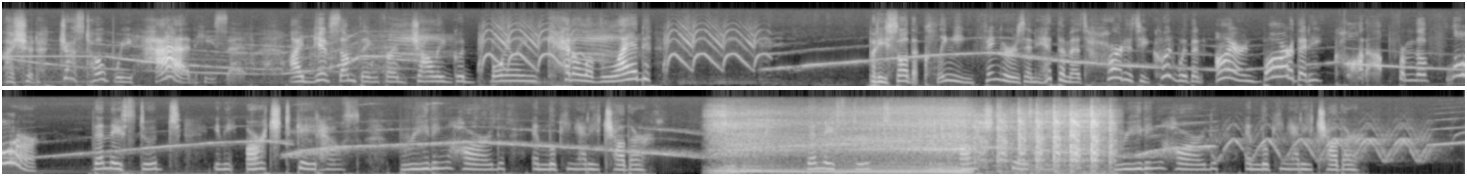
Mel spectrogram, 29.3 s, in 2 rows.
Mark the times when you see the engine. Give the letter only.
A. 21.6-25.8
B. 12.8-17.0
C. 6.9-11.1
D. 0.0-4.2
A.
